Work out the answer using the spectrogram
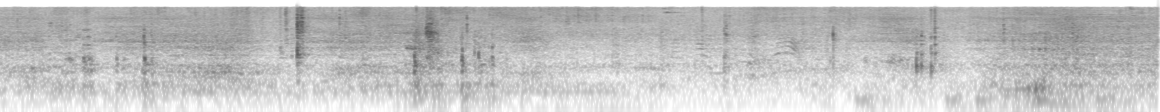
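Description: Crocodile meat sizzling steadily as it fries, being stirred, with a few sharp clicks of the utensil against the pan, a cluster of them about three seconds in.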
